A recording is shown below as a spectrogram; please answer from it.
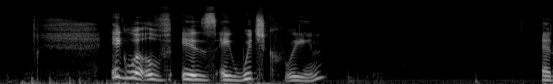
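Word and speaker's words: Iggwilv: with it i promise igg w-i-l-v pronounce it egg wolf is a witch queen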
